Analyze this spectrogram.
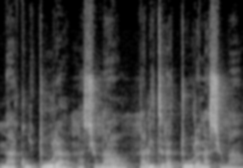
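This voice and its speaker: A man talks at a moderate pace, his pitch fairly low. His intonation stays fairly even, with noticeable background noise around him. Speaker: writer and university lecturer. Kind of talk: interview.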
